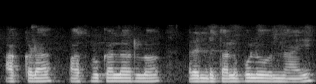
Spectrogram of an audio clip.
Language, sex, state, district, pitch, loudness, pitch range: Telugu, male, Telangana, Komaram Bheem, 145 Hz, -14 LUFS, 145-150 Hz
